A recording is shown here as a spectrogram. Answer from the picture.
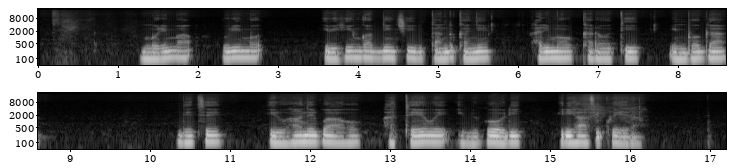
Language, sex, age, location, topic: Kinyarwanda, male, 18-24, Kigali, agriculture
